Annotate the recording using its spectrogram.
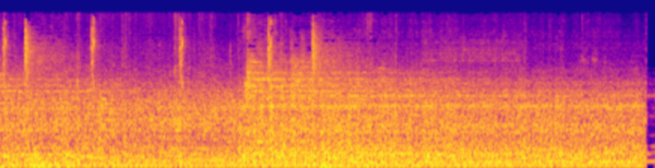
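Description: Steady roar of a jet airliner's cabin in flight, with a low drone under it and a few faint clicks in the first few seconds.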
